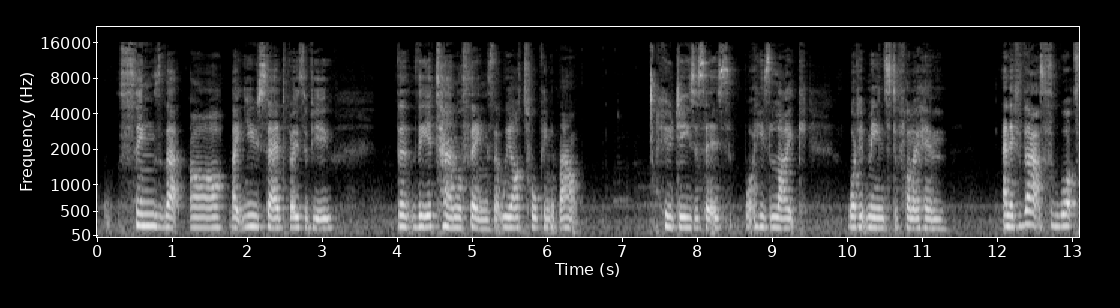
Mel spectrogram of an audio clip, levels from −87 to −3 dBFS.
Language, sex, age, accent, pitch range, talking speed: English, female, 30-49, British, 180-215 Hz, 155 wpm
